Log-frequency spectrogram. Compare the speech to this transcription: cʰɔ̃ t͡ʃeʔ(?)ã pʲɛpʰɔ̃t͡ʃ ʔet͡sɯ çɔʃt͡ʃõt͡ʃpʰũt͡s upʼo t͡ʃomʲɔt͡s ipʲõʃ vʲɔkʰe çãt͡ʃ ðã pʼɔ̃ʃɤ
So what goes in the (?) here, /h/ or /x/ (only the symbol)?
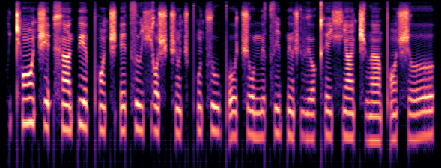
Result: x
